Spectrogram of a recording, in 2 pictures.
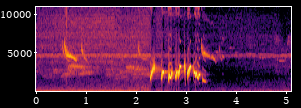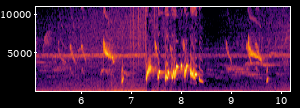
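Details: Red-whiskered bulbul morning song for training young wild-caught birds to sing fighting song: two dense, bubbling bursts of whistled notes, each about a second long and about five seconds apart, with occasional soft chirps between them.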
